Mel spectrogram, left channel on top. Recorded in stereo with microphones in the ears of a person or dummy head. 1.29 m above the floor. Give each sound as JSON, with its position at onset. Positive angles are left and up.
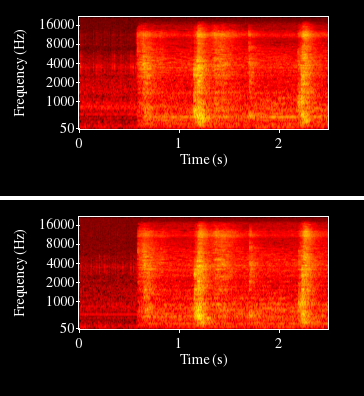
{"t": 0.6, "sound": "footsteps", "side_deg": 50, "distance_m": 1.9}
